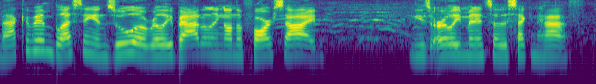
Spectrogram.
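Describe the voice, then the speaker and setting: A woman's fairly high, monotone voice with flat intonation, at a fairly quick pace. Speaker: color commentator. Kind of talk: live sports commentary with analysis. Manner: measured, explanatory, calmer than play-by-play.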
